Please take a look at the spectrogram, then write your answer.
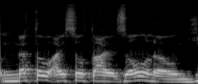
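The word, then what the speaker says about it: methylisothiazolinone: So methyl isothiazolinone. – Great job. That's perfect. As good as I've heard it pronounced by anybody else.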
